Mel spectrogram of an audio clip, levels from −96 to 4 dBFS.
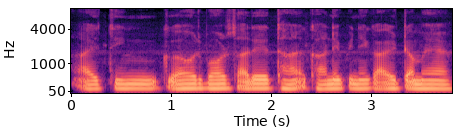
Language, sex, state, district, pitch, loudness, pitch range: Hindi, male, Uttar Pradesh, Varanasi, 115 Hz, -16 LUFS, 110-115 Hz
